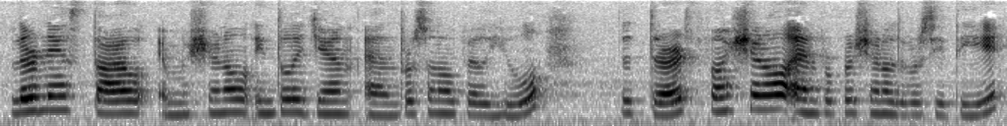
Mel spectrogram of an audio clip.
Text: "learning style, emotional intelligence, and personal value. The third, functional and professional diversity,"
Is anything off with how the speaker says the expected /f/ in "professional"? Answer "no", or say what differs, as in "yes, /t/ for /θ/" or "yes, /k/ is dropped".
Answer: yes, /p/ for /f/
